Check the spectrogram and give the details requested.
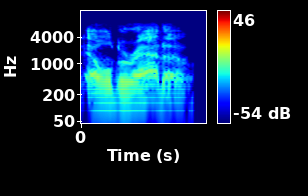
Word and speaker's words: Eldorado: people around him so instead of saying El Dorado and Shadow he would probably said Eldorado and Shadow yeah El works there absolutely it was very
